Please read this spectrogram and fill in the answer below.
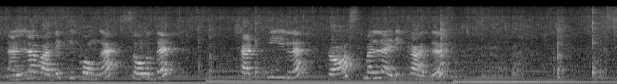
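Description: A metal spatula stirring chopped capsicum and green chillies in a nonstick pan as they sauté in sizzling oil. The spatula scrapes the pan in quick strokes, about two to three a second.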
